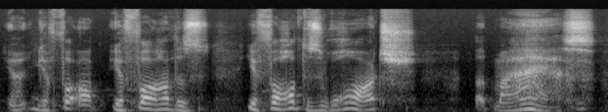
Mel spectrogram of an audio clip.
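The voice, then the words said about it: Christopher Walken impression. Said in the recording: “your best impression of Christopher Walken's watch”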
